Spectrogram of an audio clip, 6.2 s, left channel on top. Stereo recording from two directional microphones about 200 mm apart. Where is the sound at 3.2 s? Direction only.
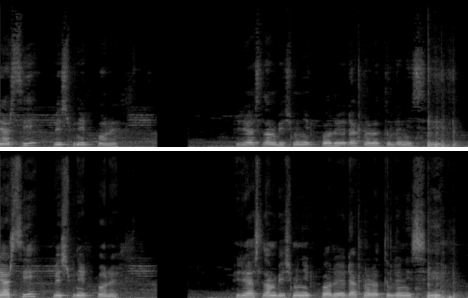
55° right (ahead or behind).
